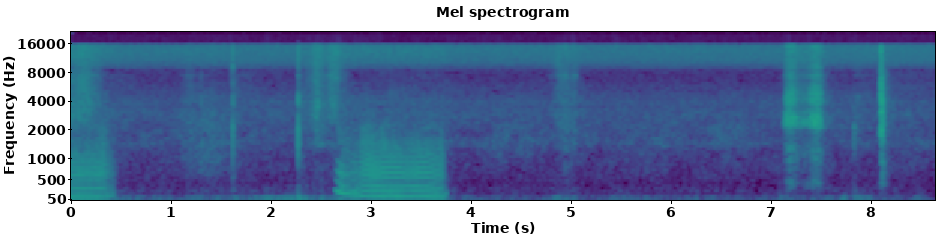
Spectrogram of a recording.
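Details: A sleeping cat gives two loud, low, buzzing snores several seconds apart, with quiet room noise between: snoring.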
